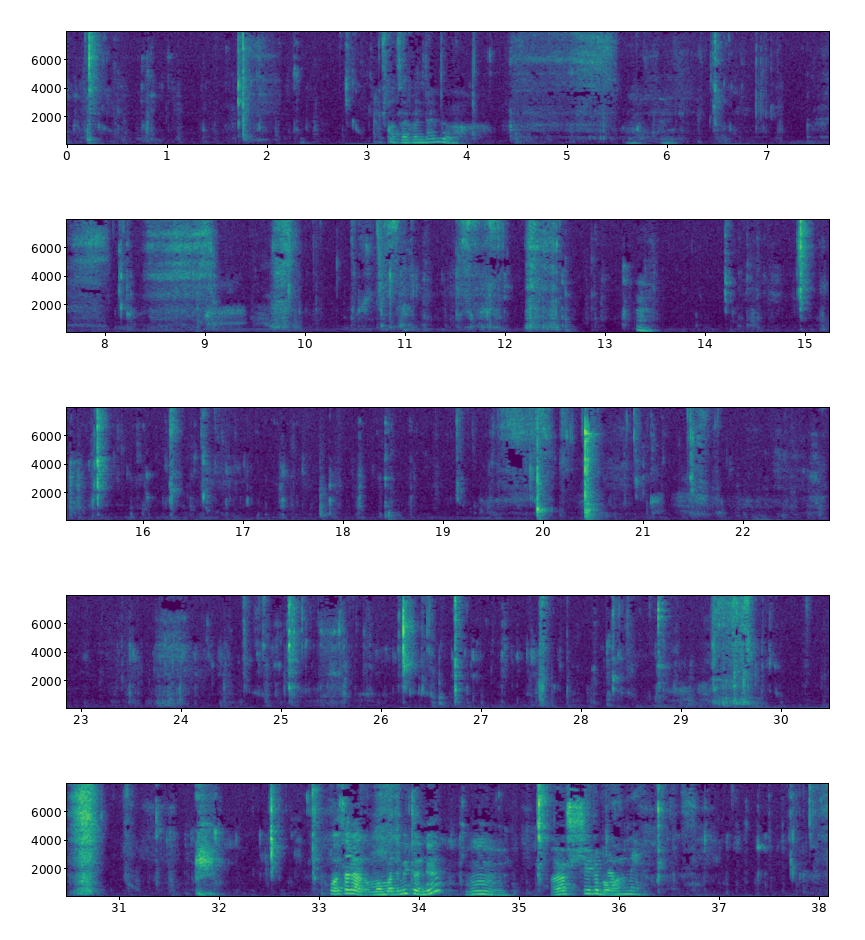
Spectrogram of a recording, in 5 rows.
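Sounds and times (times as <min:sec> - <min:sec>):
wet chewing and lip smacking: 0:14.1 - 0:30.4, 0:31.0 - 0:33.1, 0:34.3 - 0:35.3, 0:36.3 - 0:38.0.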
